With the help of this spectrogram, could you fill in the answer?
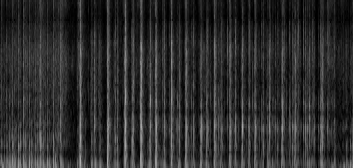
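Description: Gloved fingertips scratch and tap a solid compressed hay block in clear plastic wrap with a label, turning the block as they go. A dense, low, rubbing scratch gives way after a brief pause to a fast run of sharp, dry taps and crinkly clicks.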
